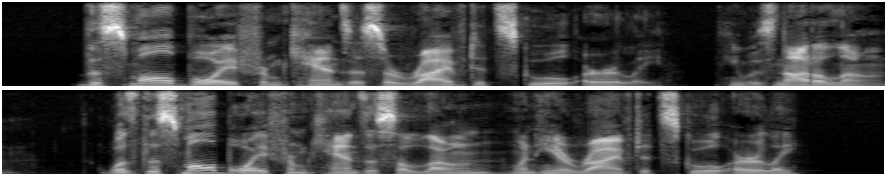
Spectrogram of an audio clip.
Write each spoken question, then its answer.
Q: Was the small boy from Kansas alone when he arrived at school early?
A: No, the small boy from Kansas wasn't alone when he arrived at school early.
